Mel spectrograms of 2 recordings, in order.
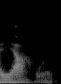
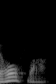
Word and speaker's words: Yahweh: Dan memang beberapa kelompok orang-orang Yahudi mereka mengakui sebenarnya yang benar itu ya Yahwe. Tetapi kalau Yahwe dengan tambahan ee apa namanya? Huruf-huruf hidup memang bacanya jadi Yehova.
